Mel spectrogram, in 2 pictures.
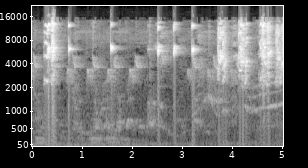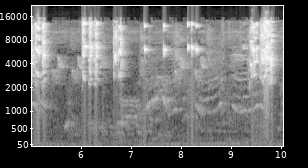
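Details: Green lovebirds calling: loud, shrill, high chirps and squeaks in short bursts, some rapid and stuttering, separated by brief pauses.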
